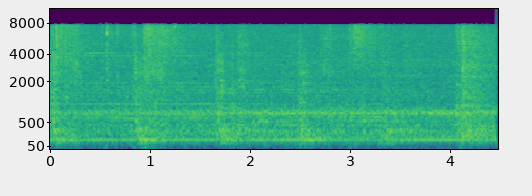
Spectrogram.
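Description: Automotive fastener production machine running with a steady hum, and a sharp knock from its stroke roughly once a second.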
